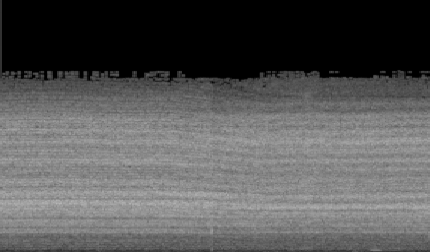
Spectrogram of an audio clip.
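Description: A steady, even hiss, with a brief faint tone about five seconds in.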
